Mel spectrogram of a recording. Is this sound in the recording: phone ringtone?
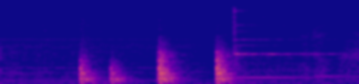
no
